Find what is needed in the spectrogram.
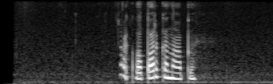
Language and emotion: Russian, neutral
